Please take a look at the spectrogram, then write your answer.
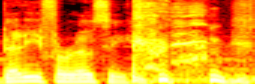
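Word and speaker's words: bestie feroci: It's pronounced Betty Feroci.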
